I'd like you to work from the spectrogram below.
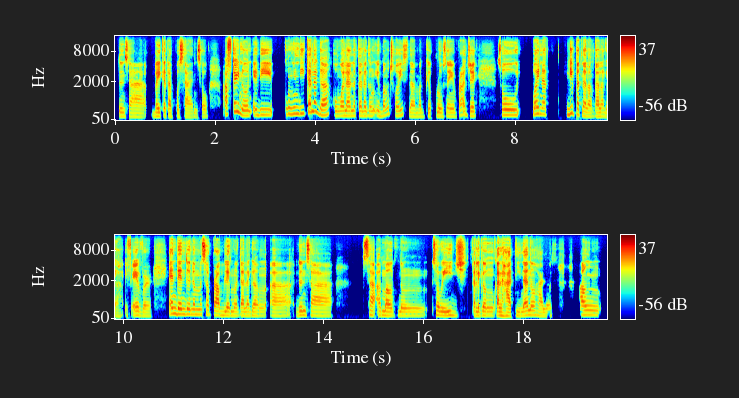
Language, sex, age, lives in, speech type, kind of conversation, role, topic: Filipino, female, 35-39, Philippines, conversation, advice, advisor, Paano ko haharapin ang takot na mawalan ng kontrol sa hinaharap?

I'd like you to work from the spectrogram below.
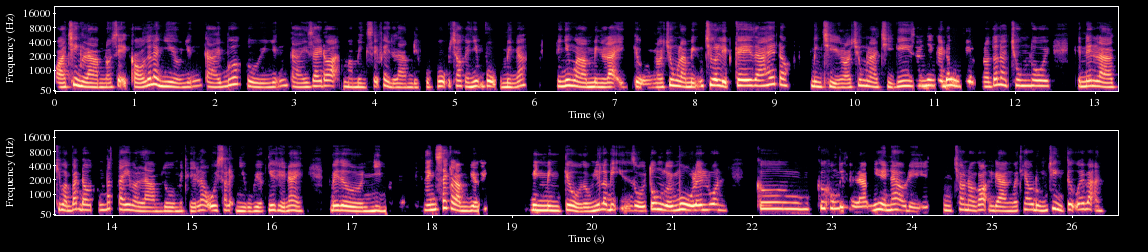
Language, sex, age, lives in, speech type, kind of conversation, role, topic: Vietnamese, female, 20-24, Vietnam, conversation, advice, user, Làm sao để ưu tiên công việc theo mức độ quan trọng?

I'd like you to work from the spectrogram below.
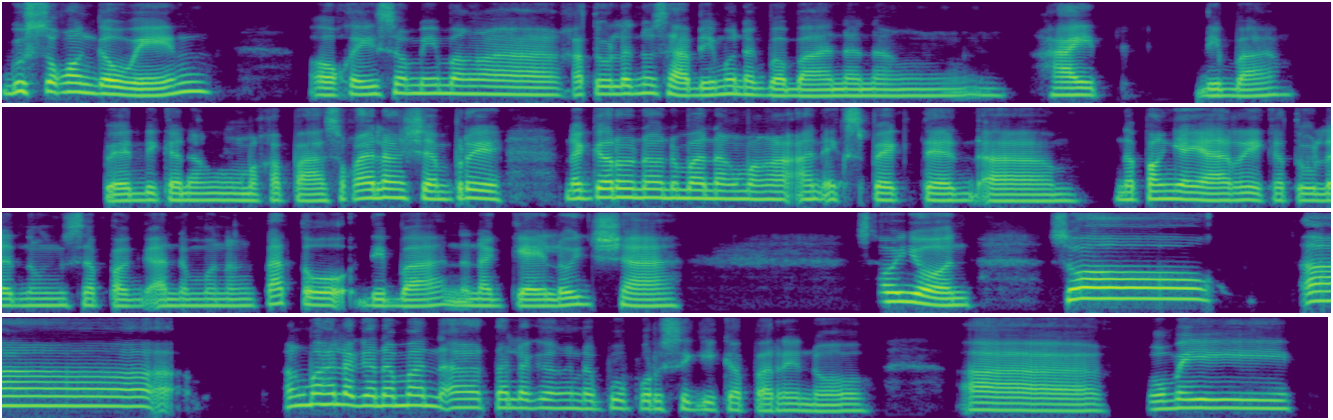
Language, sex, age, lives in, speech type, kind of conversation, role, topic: Filipino, female, 45-49, Philippines, conversation, advice, advisor, Paano ako makapagsisimula sa bagong layunin kahit natatakot at nag-aalinlangan ako?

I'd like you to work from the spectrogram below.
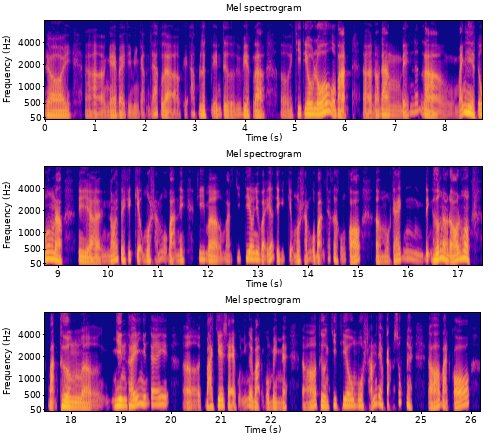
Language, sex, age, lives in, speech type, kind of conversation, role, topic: Vietnamese, male, 25-29, Vietnam, conversation, advice, advisor, Làm sao để tiêu dùng có ý thức khi bạn bè hay khoe đồ đắt tiền?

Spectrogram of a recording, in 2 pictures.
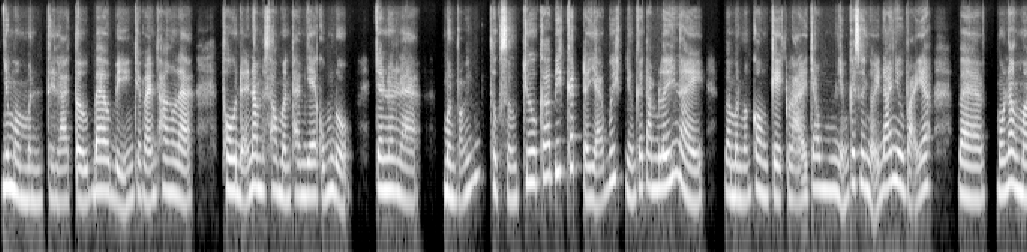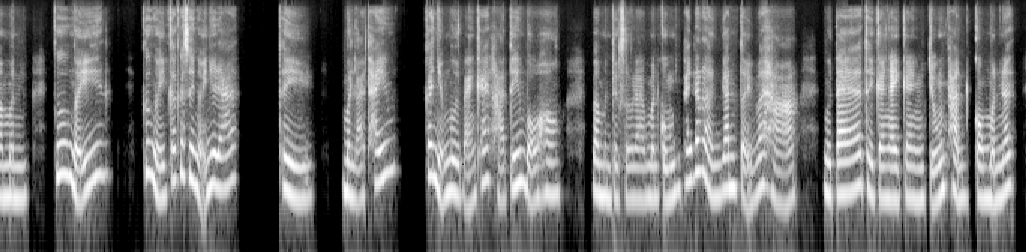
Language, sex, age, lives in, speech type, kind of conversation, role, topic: Vietnamese, female, 20-24, Vietnam, conversation, advice, user, Nỗi sợ thất bại có đang khiến bạn chần chừ, không dám bắt đầu dự án mới không?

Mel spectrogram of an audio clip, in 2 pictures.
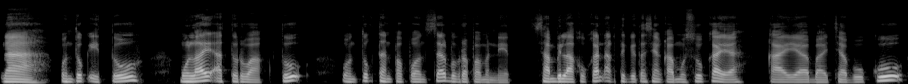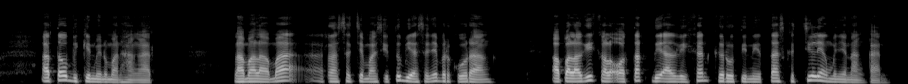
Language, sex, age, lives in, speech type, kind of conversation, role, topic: Indonesian, male, 30-34, Indonesia, read, expert-assistant, expert, Ide-ide apa yang bisa dieksplorasi agar rutinitas harian lebih ramah terhadap kesehatan mental?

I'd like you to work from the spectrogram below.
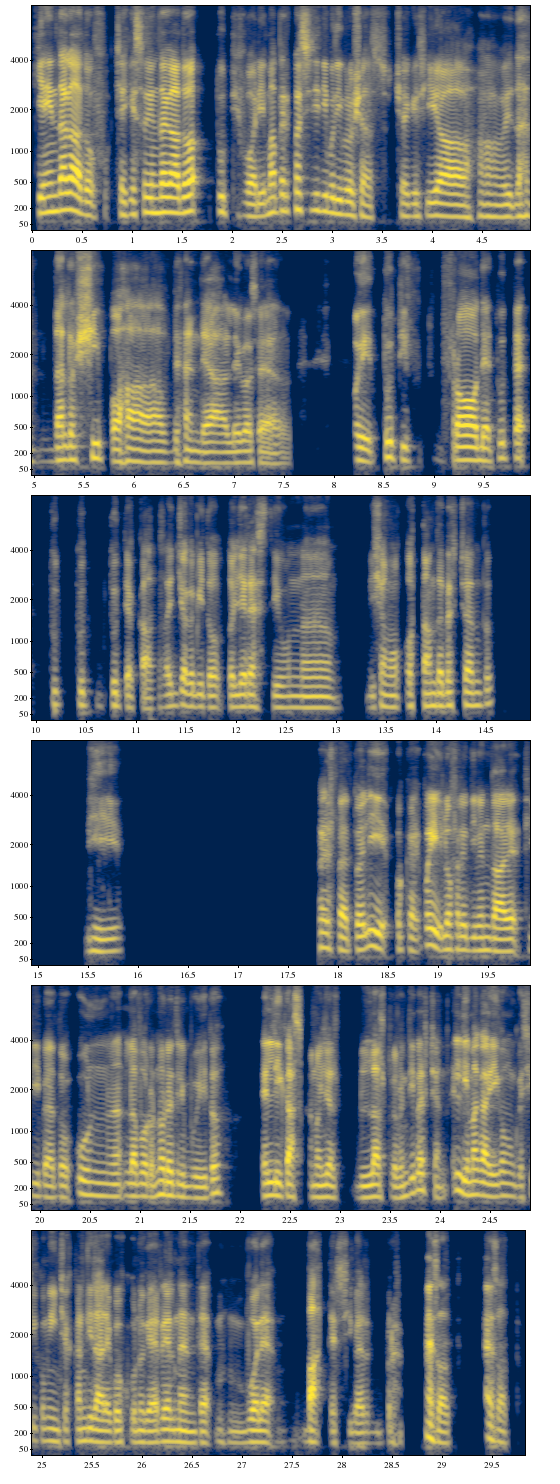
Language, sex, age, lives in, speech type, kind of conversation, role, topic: Italian, male, 30-34, Italy, conversation, unstructured, none, Come si può combattere la corruzione in politica?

